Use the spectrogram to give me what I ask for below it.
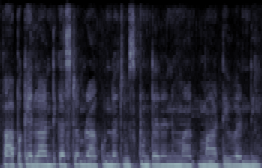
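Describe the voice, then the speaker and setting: A dying mother, soft flat mellow voice, pleading, faint music. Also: medium pitch, a little fast, gravelly.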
